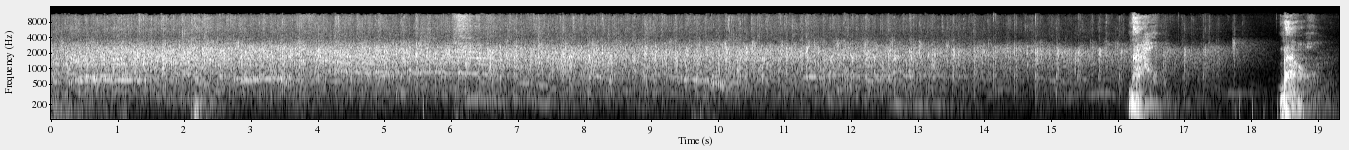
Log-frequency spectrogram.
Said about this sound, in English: Clap if you believe God for today.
